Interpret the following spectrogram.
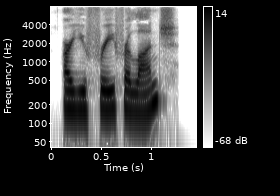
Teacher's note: Pay attention to the rising intonation at the end because it's a question.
